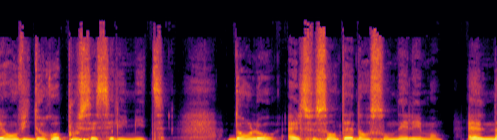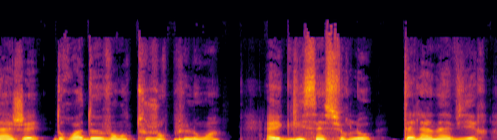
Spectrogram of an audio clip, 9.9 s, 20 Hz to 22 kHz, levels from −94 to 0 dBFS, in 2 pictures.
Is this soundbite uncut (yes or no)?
no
